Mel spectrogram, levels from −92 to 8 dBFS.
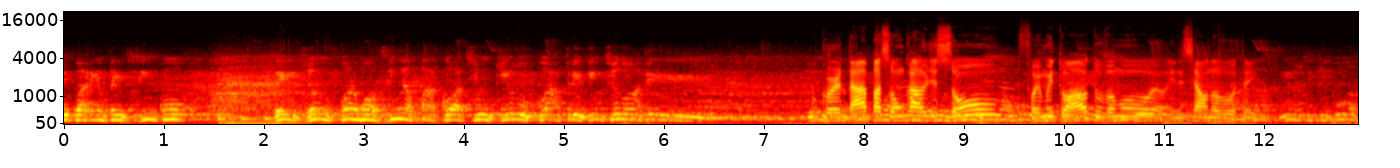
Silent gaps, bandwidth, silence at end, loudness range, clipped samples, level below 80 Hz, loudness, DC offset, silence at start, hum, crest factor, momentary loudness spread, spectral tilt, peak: none; 11.5 kHz; 0 s; 4 LU; under 0.1%; -46 dBFS; -24 LUFS; under 0.1%; 0 s; none; 18 dB; 11 LU; -7.5 dB/octave; -4 dBFS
